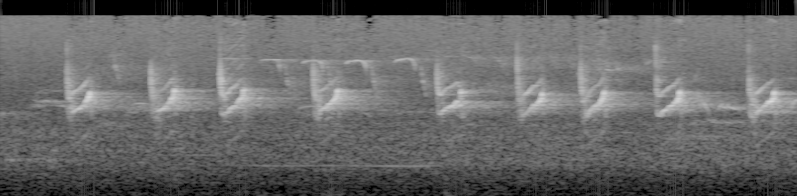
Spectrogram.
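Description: Eurasian nuthatch repeating loud, sharp, ringing whistled notes, about ten in six seconds, each quickly slurred, over a faint steady background hiss.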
